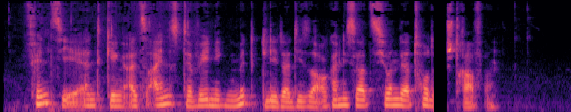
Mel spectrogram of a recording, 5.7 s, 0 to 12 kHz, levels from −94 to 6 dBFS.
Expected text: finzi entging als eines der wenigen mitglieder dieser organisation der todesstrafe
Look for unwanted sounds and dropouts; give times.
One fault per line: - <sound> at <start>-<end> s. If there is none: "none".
- dropout at 4.3-4.5 s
